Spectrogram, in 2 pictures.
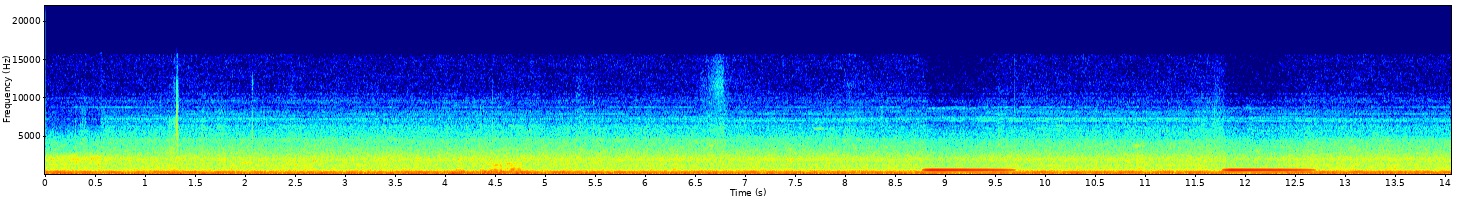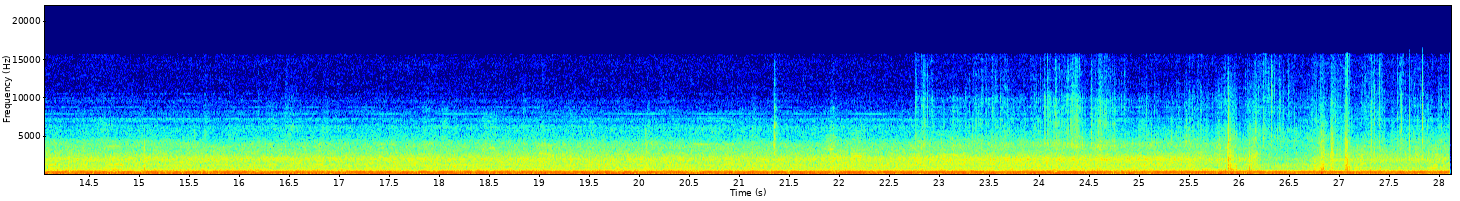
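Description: Steady airliner cabin hum with a constant low drone while the plane taxis. A single cabin chime sounds twice, about three seconds apart, each a short tone that fades quickly.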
